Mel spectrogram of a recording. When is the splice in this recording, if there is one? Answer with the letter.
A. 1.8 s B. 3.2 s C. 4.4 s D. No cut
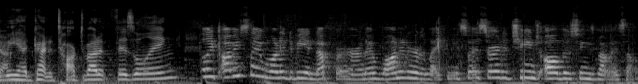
A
